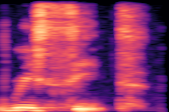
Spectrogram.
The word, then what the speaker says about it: receipt: this word is pronounced receipt this P is silent so what is a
